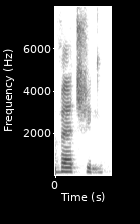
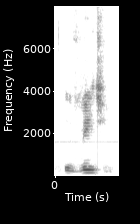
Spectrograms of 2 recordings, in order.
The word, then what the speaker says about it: Vichi: Vichi or Veti? Vichi. Vichi. Like Italian vichi.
